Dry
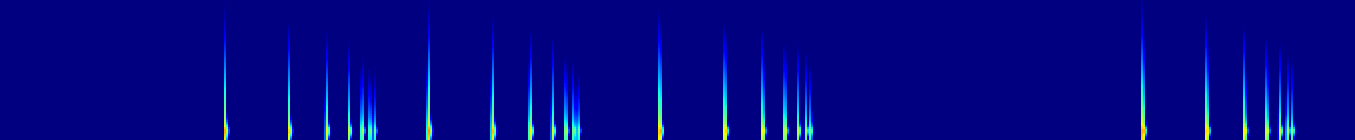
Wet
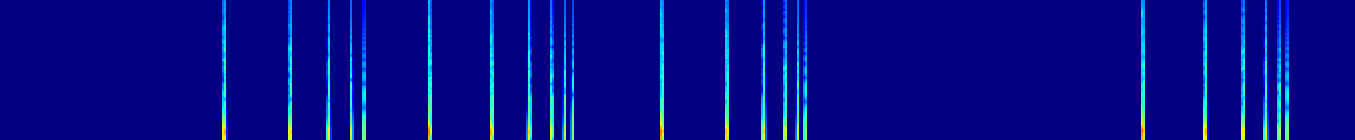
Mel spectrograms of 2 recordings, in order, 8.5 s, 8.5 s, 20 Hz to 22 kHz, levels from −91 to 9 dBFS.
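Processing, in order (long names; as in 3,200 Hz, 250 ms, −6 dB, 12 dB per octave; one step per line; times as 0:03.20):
pitch vibrato 0.46 Hz 55 cents
tilt shelving filter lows +9.5 dB
bit reduction 4 bits
level −5 dB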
